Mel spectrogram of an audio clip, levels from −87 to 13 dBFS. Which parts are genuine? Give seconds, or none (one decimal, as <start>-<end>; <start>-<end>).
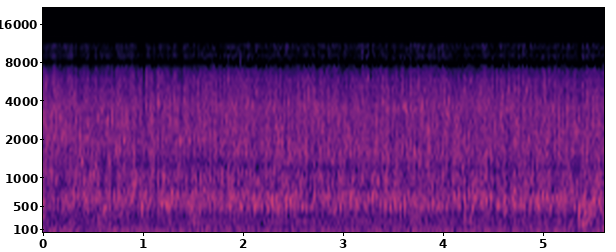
1.5-5.6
